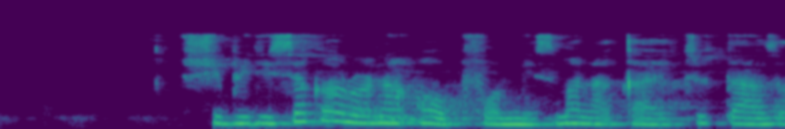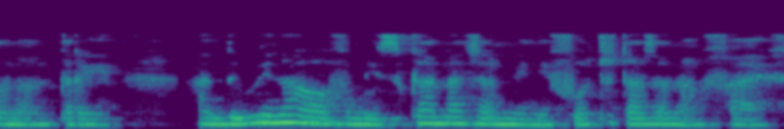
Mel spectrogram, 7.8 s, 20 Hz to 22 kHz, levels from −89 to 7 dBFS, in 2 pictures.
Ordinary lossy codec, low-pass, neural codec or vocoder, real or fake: none; 7.2 kHz; none; real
